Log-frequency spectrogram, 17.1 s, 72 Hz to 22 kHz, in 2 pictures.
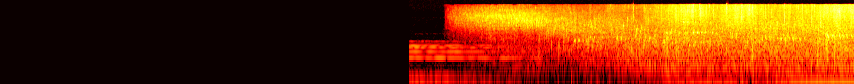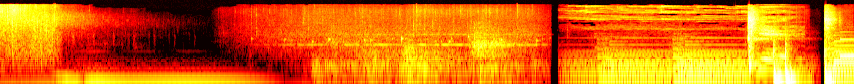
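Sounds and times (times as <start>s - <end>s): deep bass boom: 9.1s - 11.2s.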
